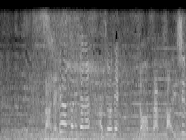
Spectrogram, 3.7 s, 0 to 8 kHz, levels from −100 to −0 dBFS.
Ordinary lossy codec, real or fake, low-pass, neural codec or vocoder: none; fake; 7.2 kHz; codec, 16 kHz in and 24 kHz out, 2.2 kbps, FireRedTTS-2 codec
